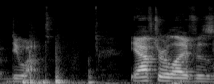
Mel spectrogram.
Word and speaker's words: Duat: thing to the underworld it's spelled d-u-a-t so there you go do what the afterlife is like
